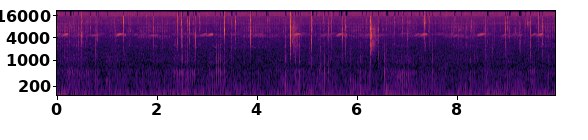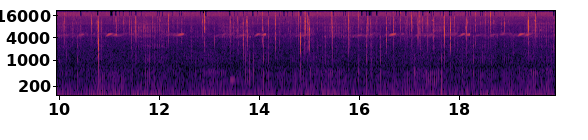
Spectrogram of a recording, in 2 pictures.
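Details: Sleeping cats keep up a long, even, rumbling purr with slow pulses, while a crackling fire pops throughout and high cricket chirps recur every second or two in a spring garden soundscape.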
